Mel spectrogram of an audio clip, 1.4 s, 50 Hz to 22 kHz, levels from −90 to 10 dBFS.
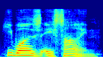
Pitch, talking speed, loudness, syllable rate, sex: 130 Hz, 175 wpm, -18 LUFS, 3.2 syllables/s, male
